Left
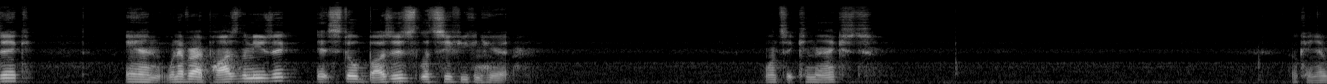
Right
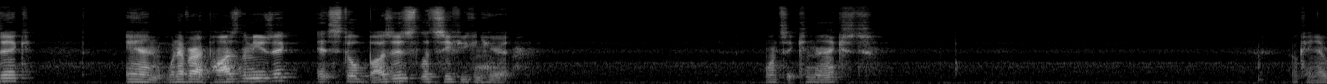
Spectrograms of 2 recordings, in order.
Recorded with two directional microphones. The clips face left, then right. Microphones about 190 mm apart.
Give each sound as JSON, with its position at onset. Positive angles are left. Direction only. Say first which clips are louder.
{"t": 0.0, "sound": "speech", "louder": "left 9 dB", "side_deg": 40}
{"t": 7.6, "sound": "speech", "louder": "left 10 dB", "side_deg": 35}
{"t": 12.9, "sound": "speech", "louder": "left 9 dB", "side_deg": 40}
